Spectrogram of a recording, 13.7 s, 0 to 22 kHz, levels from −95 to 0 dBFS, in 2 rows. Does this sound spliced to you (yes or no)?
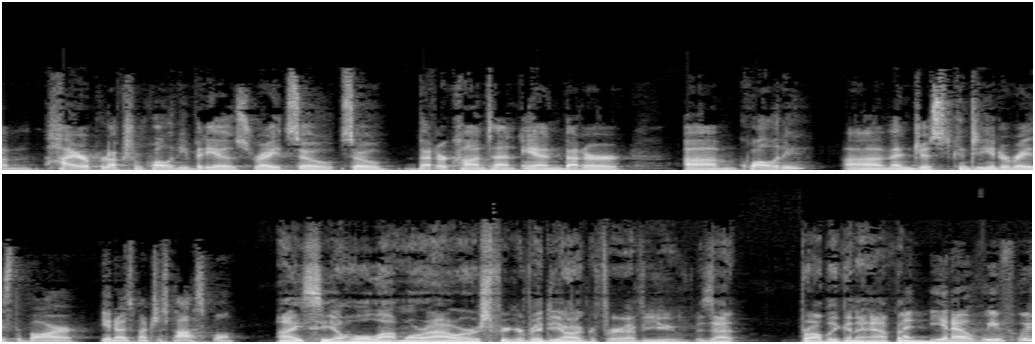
yes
